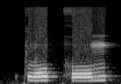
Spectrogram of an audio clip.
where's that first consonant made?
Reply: velum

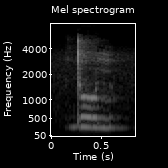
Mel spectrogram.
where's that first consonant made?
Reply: tongue tip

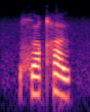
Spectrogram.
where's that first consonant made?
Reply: uvula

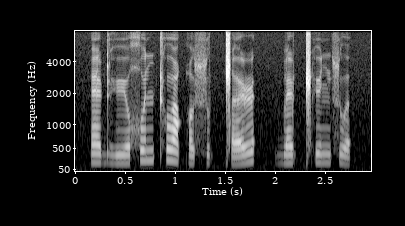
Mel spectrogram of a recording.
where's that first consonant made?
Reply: retroflex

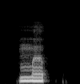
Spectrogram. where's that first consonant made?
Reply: lips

